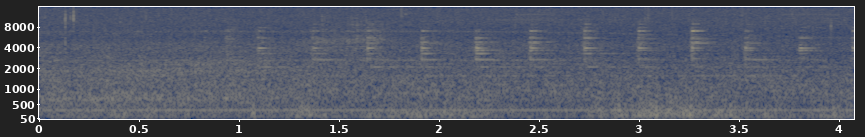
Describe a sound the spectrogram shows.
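A crossing bell rings rapidly.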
